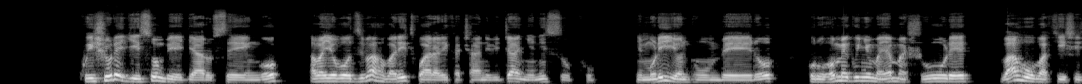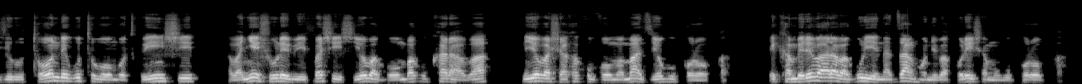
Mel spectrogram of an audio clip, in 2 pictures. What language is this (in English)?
Rundi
